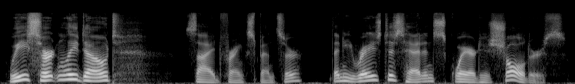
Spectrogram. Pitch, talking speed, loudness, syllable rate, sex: 145 Hz, 155 wpm, -20 LUFS, 4.7 syllables/s, male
